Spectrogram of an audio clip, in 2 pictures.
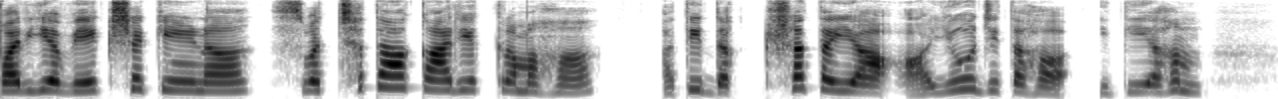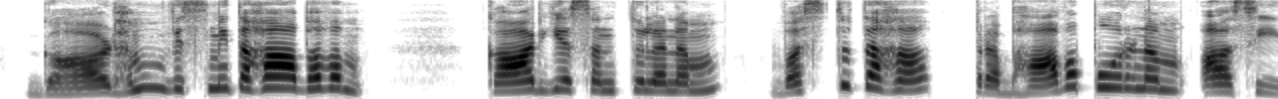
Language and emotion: Sanskrit, surprised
